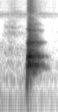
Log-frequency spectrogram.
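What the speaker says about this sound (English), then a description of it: "Chili, pardon the dog, she's a bit excited." A single sharp bark from an excited female dog rings out indoors, loud and close, starting abruptly and trailing off quickly within half a second, with silence before and after.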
